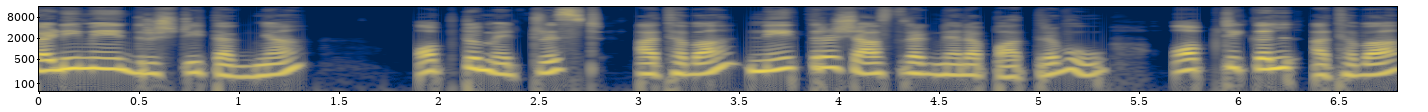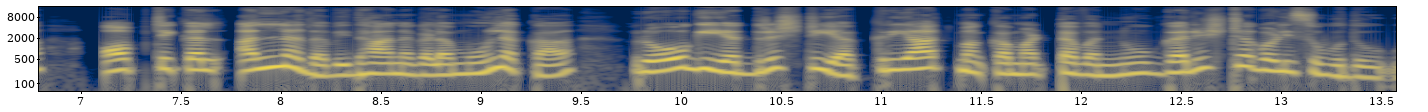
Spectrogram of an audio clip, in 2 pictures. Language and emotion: Kannada, neutral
